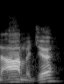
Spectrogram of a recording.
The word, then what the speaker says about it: armiger: An arager, rhymes with integer, is anyone entitled to a coat of arms.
